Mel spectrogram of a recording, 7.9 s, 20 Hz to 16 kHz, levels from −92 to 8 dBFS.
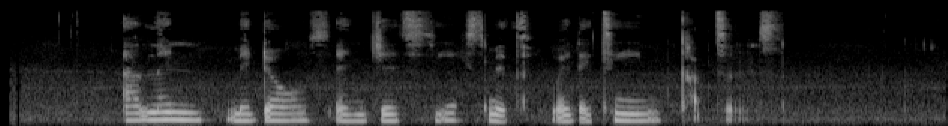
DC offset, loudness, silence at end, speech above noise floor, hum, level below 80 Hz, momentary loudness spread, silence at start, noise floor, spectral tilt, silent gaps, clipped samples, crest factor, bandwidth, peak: under 0.1%; -30 LUFS; 1.45 s; 30 dB; none; -78 dBFS; 12 LU; 1 s; -60 dBFS; -5.5 dB/octave; none; under 0.1%; 18 dB; 11.5 kHz; -12 dBFS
